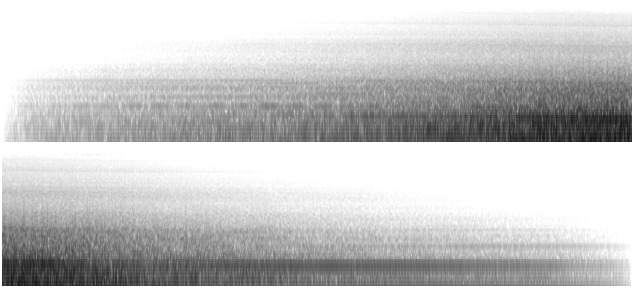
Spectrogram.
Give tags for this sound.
fly-by
flyby
low
pass
pass-by
passby
passing
rumble
sci-fi
scifi
ship
space
spaceship
ufo
vehicle
whoosh
woosh

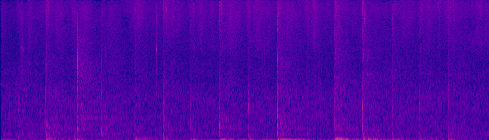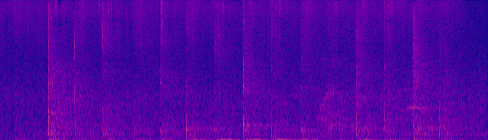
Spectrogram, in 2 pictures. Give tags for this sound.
Echo
Footsteps
Hallway
Tile
Walking

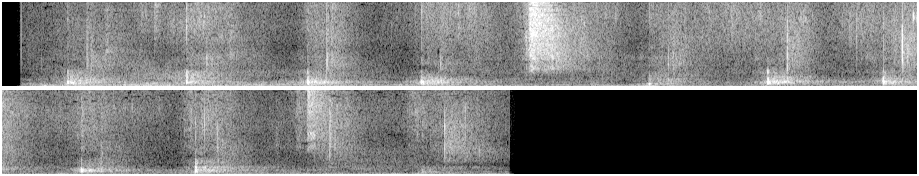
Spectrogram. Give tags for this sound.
cough
footsteps
human
walking

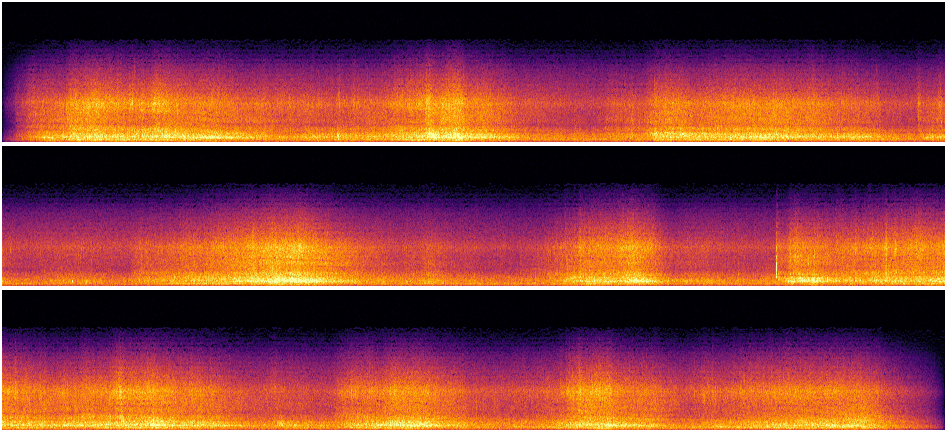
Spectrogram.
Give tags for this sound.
netherlands
northsea
sandy
scheveningen
sea
shore
water
wave
waves
wind

